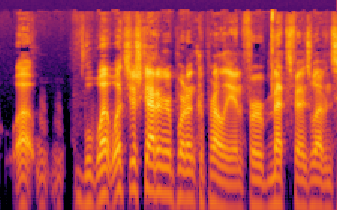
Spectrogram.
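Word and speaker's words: Kaprielian: The biggest discrepancy right now in terms of performance is the Friday night matchup, which is Senga versus James Caprellian.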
